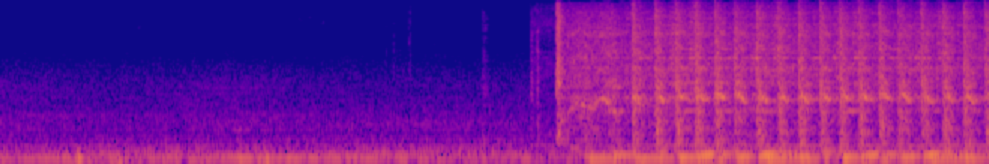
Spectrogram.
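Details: Turbo LS-swapped Fox body Mustang, first start after fitting new AN fuel lines, fuel filter and fuel pump, open exhaust: quiet, then cranks and catches into a loud, lumpy, fast-pulsing idle that runs steadily, no leaks; normal start and idle.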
